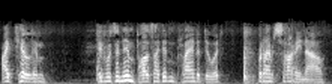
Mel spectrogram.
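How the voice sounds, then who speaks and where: A man's voice: a little high, brisk, noisy background, lightly acted. An actor playing a guilt-ridden, pleading man who believes himself a dead soul, in melodramatic old radio style. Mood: anguished. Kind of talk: 1950s radio drama acting, narrating and in dialogue. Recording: muffled vintage radio recording, music behind.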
